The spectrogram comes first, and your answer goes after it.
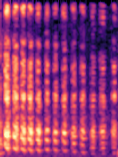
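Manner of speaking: high falling giggle; high laugh. Acted. Laugh after confession. (ऊँची हँसी)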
